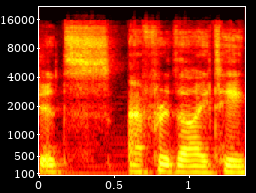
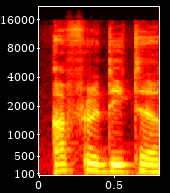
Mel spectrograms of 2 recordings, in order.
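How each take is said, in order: First: The name is pronounced the English way. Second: The name is pronounced the Afrikaans way. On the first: "in English" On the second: "In Afrikaans"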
